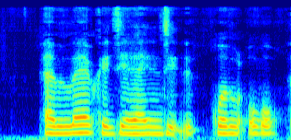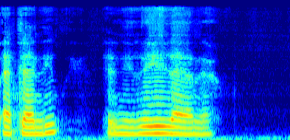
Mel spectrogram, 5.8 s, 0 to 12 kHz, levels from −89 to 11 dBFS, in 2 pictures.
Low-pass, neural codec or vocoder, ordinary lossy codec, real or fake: 9.9 kHz; autoencoder, 22.05 kHz, a latent of 192 numbers a frame, VITS, trained on many speakers; AAC, 32 kbps; fake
